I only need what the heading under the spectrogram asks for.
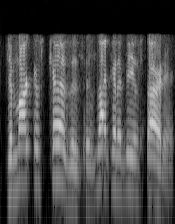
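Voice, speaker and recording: A fairly high-pitched man with an American accent, speaking at a fairly slow pace with lively intonation. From Chicago, US Midwest. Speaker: internet radio host. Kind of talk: call-in talk show, casual sports chat. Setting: phone call-in show. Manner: halting with repeated fillers.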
